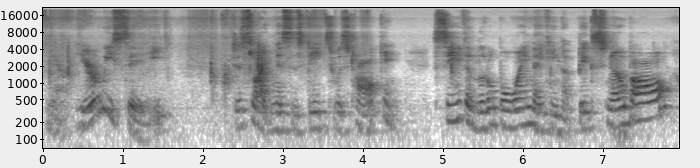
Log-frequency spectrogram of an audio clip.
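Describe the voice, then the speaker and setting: A woman with a low voice leads storytime for small children. Her delivery is slow and instructive, in simple words with questions and prompts. The recording is roomy, with the microphone some distance away. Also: sing-song, a little hiss or hum. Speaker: preschool teacher reading a picture book aloud. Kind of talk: storytime talk to young children.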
